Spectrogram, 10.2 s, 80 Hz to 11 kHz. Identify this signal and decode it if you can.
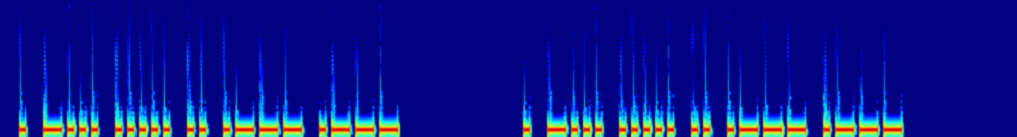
Morse code, heard as a keyed tone, about 21 wpm, 700 Hz. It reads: EB5IJJ EB5IJJ
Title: DXCC-100 Call Signs - 6 Characters - Repeated 2x - 20wpm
